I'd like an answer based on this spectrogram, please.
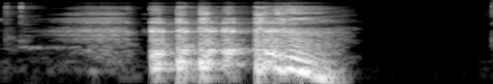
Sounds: Throat clearing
